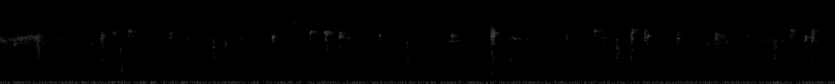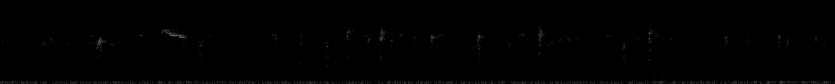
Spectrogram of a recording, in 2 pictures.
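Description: Faint marsh ambience: scattered short bird chirps and clicks, a few with quick downward pitch sweeps, over a steady low hiss.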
